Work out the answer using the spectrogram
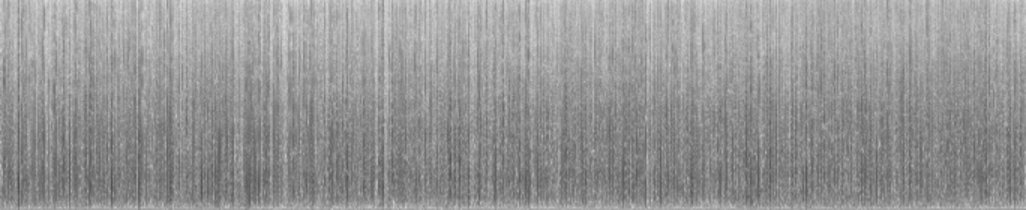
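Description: Steady rain falling, heard as a dense, even hiss of many small drop hits on nearby surfaces.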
